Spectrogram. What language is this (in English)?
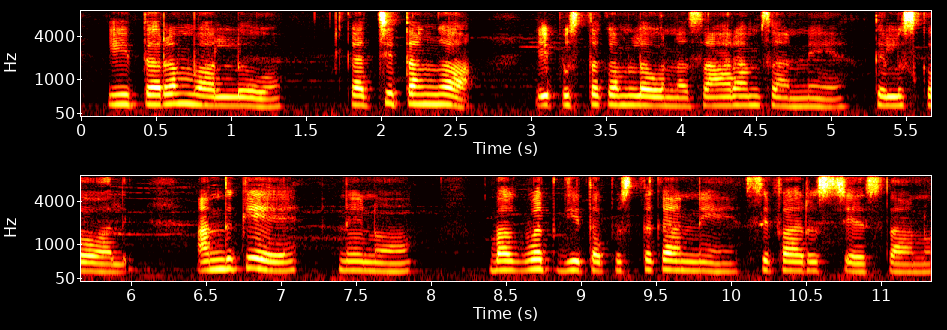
Telugu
